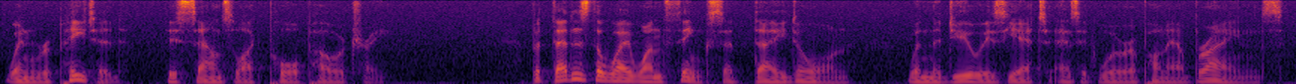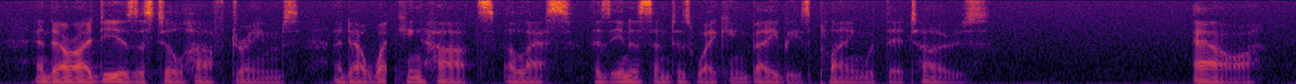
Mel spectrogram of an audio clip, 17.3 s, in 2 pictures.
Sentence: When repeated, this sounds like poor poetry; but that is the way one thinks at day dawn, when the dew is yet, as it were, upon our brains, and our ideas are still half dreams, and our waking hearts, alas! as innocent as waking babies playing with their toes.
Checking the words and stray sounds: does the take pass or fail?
fail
